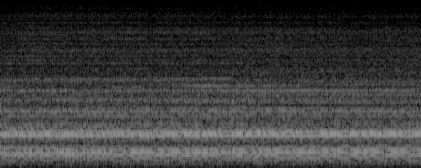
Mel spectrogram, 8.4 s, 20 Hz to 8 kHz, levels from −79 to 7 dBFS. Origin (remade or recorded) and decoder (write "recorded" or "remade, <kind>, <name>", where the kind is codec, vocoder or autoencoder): recorded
